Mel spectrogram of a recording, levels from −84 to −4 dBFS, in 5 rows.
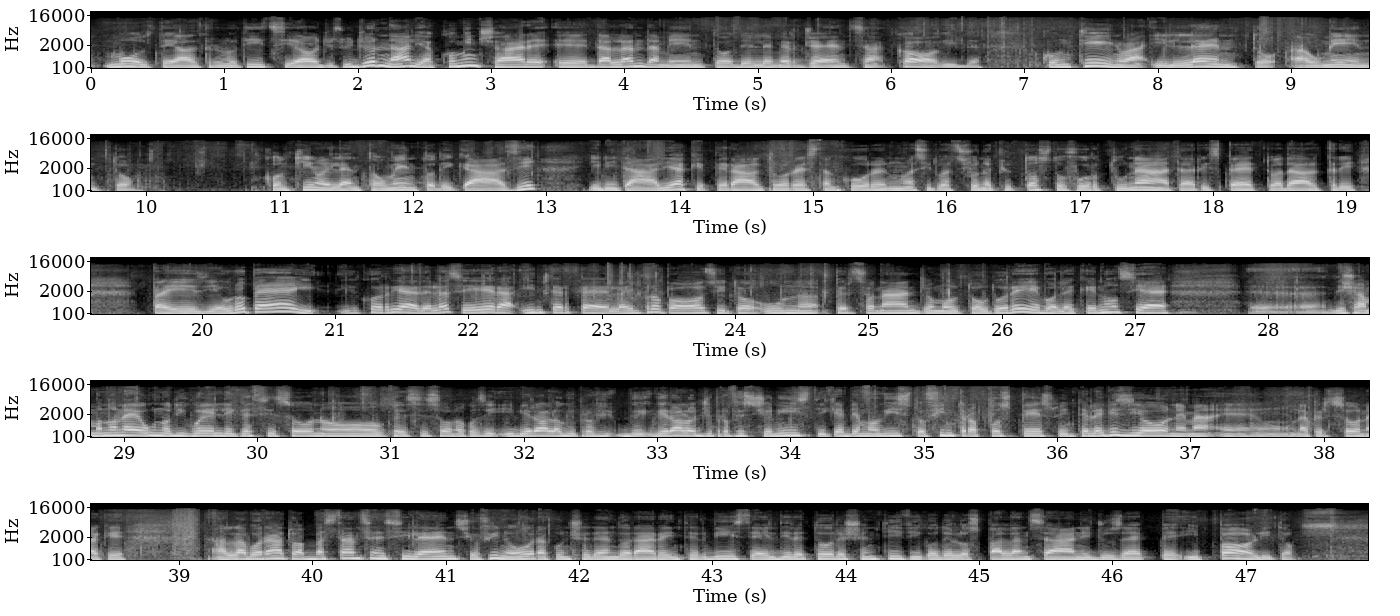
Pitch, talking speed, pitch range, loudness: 145 Hz, 130 wpm, 135-165 Hz, -21 LUFS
